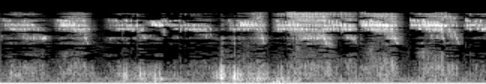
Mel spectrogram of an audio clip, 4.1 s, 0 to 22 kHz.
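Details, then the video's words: Pied flycatcher chicks 11-12 days old in a nest box, close to fledging, recorded by a nest-box camera on 29 June 2013; dense overlapping high thin begging calls from several nestlings, with rustling and scraping in the box. "Kirjosiepon poikaset 11-12 päivää / Pied flycatcher's chicks 11-12 days"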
